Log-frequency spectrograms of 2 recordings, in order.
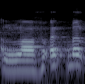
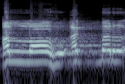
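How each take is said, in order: First: The phrase is said softly and quietly. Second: The phrase is said loudly and strongly. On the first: "প্রথমবার আস্তে বলে" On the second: "দ্বিতীয়বার জোরে বলে।"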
